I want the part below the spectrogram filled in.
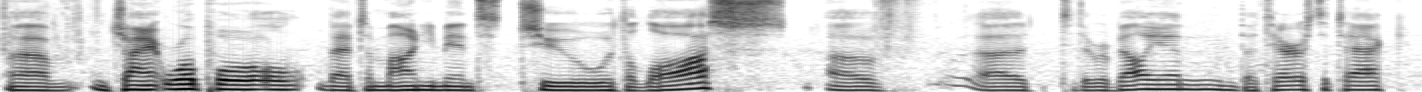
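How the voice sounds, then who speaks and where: A man's voice: medium pitch, fairly even intonation, a little slow, darkish tone, slight background noise. A man playing a tabletop game, chatting casually in a musing, questioning way.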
